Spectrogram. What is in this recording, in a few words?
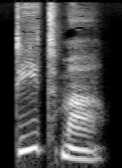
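"Dietmar", German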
